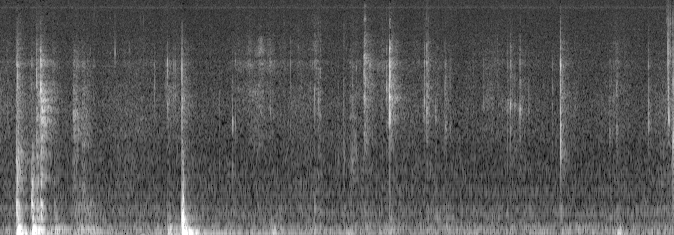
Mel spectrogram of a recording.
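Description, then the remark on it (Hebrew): Tarot cards being shuffled and three drawn for a Cancer horoscope reading: crisp papery flicks and light clicks scattered through the quiet, with one soft thump partway through and no voices. “הגענו למזל סרטן, שלושה קלפים.”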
